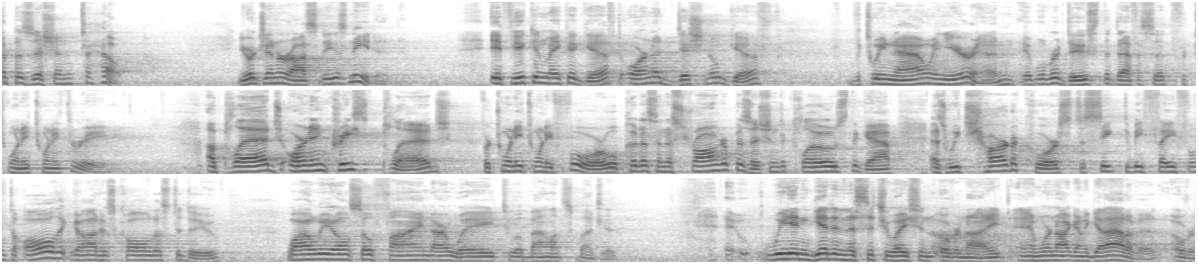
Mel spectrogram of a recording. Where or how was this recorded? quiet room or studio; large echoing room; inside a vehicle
large echoing room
